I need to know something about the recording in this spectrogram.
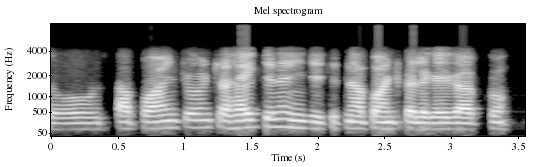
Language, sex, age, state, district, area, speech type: Urdu, male, 60+, Bihar, Khagaria, rural, conversation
